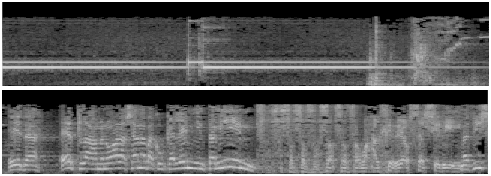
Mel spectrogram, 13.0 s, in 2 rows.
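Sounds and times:
electric doorbell ringing: 0.0 - 5.5
speech: 6.6 - 12.9.

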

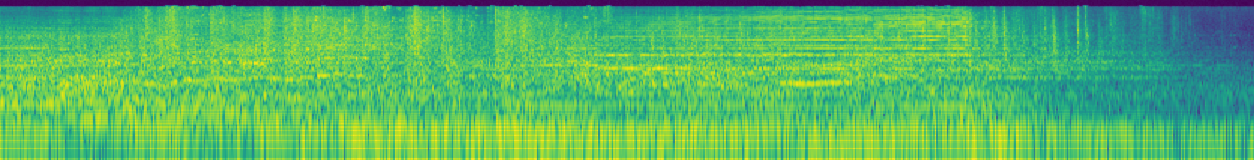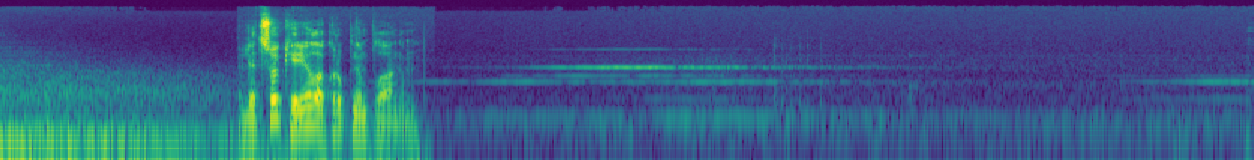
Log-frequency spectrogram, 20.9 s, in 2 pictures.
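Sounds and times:
taxi crashing into a truck and exploding at an intersection: 0.0 - 12.4
speech: 12.5 - 14.1.

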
